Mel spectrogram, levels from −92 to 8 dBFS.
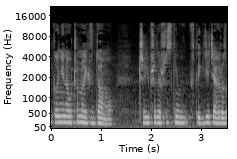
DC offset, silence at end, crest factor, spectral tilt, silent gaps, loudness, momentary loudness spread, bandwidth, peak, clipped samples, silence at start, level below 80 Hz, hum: under 0.1%; 0 s; 14 dB; -5.5 dB/octave; none; -24 LUFS; 6 LU; 13 kHz; -10 dBFS; under 0.1%; 0 s; -54 dBFS; none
